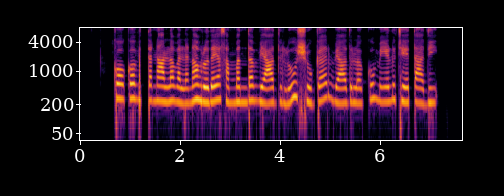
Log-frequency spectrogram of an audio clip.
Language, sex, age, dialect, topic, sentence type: Telugu, female, 25-30, Southern, agriculture, statement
